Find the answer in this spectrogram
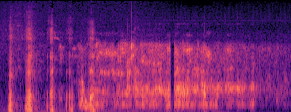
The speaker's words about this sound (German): Oh, das war aber eine tolle Klospülung.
